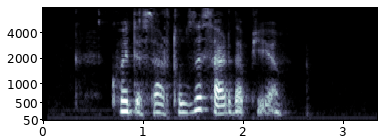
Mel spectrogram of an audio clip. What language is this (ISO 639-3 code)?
kat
